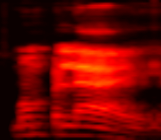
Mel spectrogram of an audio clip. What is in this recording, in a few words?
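"mempelai", Malay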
